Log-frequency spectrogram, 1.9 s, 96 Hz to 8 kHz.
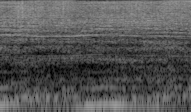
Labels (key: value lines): label: anthrophony, boat engine
recorder: SoundTrap 500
